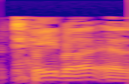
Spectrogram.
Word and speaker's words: Taiba: He's linked to Lashkar-e-Taiba, or Taiba as some Pakistanis pronounce it.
